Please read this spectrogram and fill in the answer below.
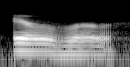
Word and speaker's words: error: should watch out because a lot of you pronounced the oh and you should just pronounce to pronounce a schwa so let's review again mirror mirror error alright when people are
